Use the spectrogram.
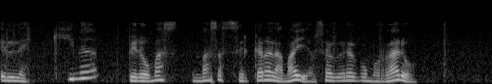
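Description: Speech, with no technical faults to be heard.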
